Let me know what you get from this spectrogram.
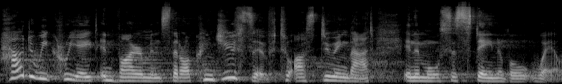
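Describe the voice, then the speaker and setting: A woman with a fairly low pitch and lively intonation, over noticeable background noise. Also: moderate pace. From South Africa. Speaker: conference moderator. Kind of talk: formal event hosting. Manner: animated.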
